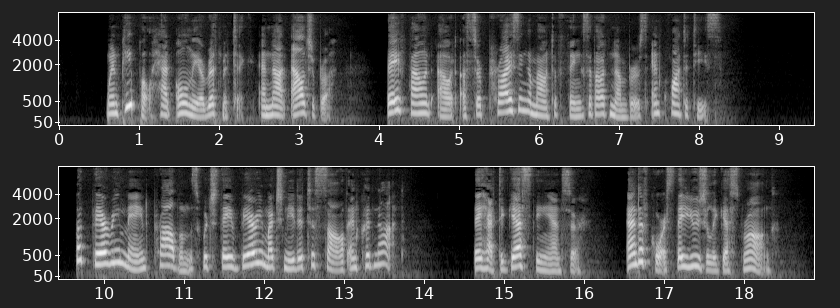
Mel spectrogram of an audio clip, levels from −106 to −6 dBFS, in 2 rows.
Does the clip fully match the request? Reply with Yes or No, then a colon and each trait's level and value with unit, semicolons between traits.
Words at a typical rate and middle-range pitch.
No: average, 150 wpm; high, 220 Hz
